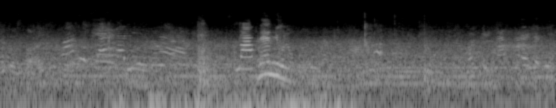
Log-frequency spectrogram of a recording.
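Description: Young children chatter and call out close by.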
